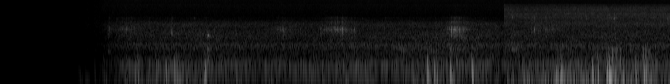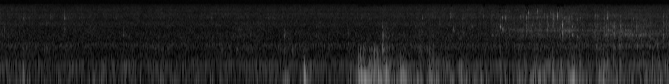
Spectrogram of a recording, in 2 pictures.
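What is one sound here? Water churns and rumbles, heard from underwater.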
